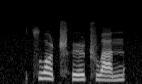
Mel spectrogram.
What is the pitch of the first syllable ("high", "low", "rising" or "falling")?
falling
